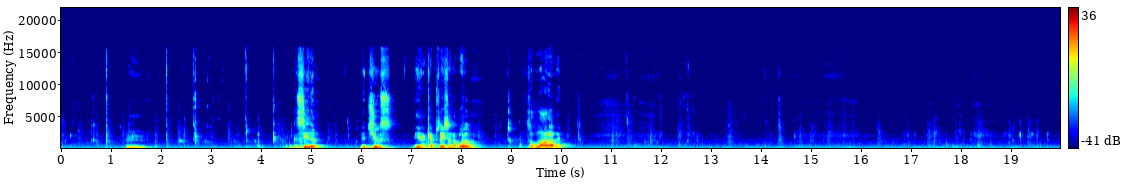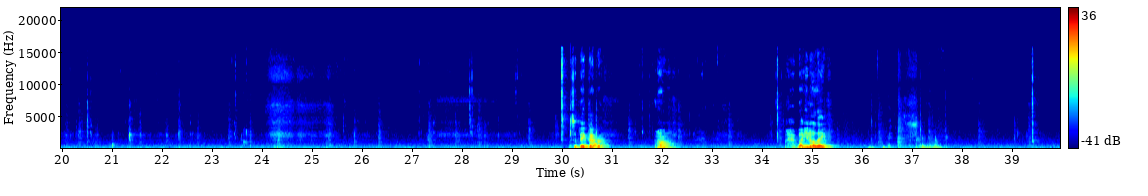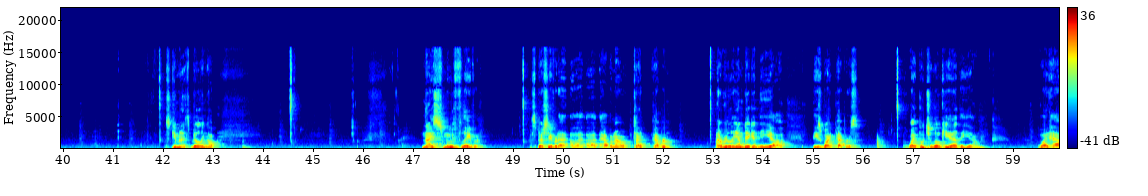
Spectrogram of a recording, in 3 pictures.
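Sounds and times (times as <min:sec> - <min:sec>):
chewing with wet mouth clicks: 0:00.0 - 0:04.6, 0:05.2 - 0:06.0, 0:08.6 - 0:09.2, 0:10.1 - 0:23.9, 0:27.1 - 0:30.2, 0:31.3 - 0:33.5, 0:38.3 - 0:39.6, 0:44.3 - 0:46.8, 0:56.5 - 0:56.8
steady low hum: 0:00.0 - 0:59.9.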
